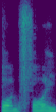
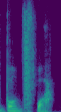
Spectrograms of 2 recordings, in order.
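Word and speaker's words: Bonnefoy: you pronounce his name i would have said bon foy because i'm an ignoramus i was corrected to bonfire um and i'm pretty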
